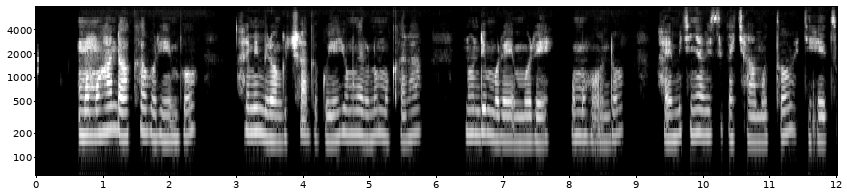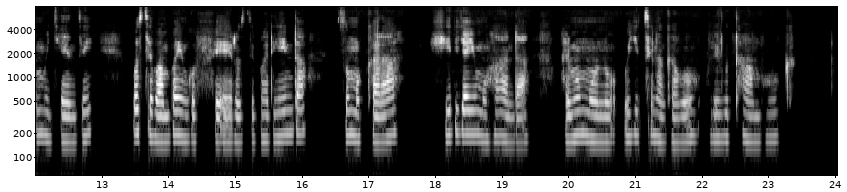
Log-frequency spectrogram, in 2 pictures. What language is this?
Kinyarwanda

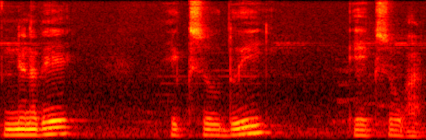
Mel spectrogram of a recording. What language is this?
Nepali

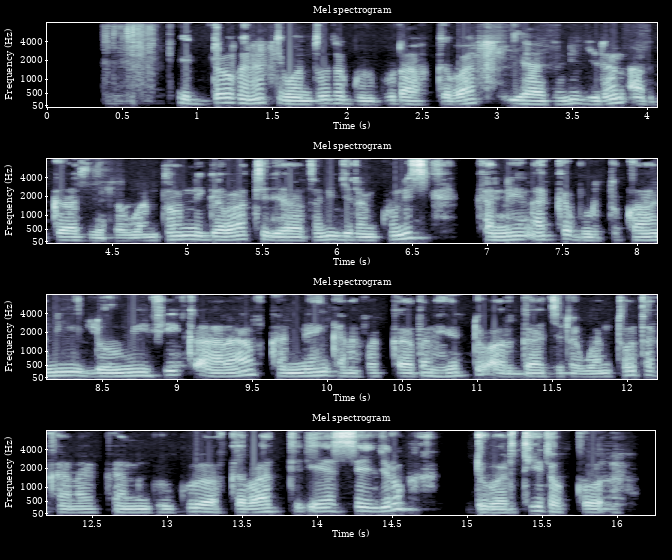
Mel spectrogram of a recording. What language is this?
Oromo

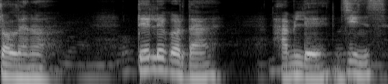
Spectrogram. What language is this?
Nepali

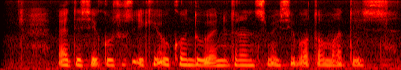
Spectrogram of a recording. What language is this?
Javanese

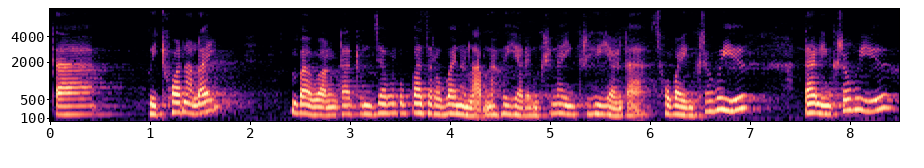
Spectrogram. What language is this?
Bodo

